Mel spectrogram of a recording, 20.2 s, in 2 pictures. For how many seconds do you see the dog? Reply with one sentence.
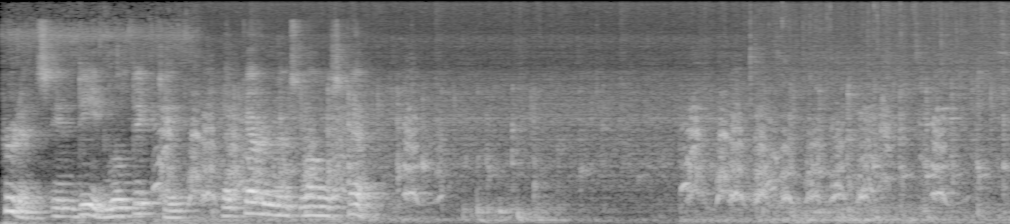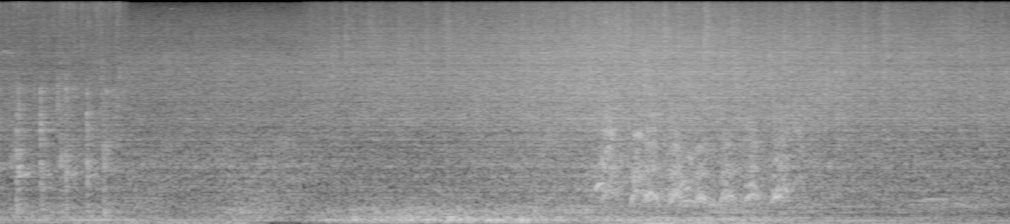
The dog can be heard for 8 seconds in total.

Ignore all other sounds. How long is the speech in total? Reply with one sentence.
You can hear the speech for 4 seconds altogether.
